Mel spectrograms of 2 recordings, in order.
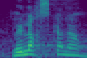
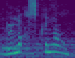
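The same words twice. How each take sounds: First: Low, calm "relax ka lang"; low reassurance. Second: "relax ka lang" said much softer; quiet "relax ka lang"; soft reassurance. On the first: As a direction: settle "relax ka lang" deep. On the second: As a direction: ease them down with "relax ka lang" almost hushed. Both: Shown as a demonstration.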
